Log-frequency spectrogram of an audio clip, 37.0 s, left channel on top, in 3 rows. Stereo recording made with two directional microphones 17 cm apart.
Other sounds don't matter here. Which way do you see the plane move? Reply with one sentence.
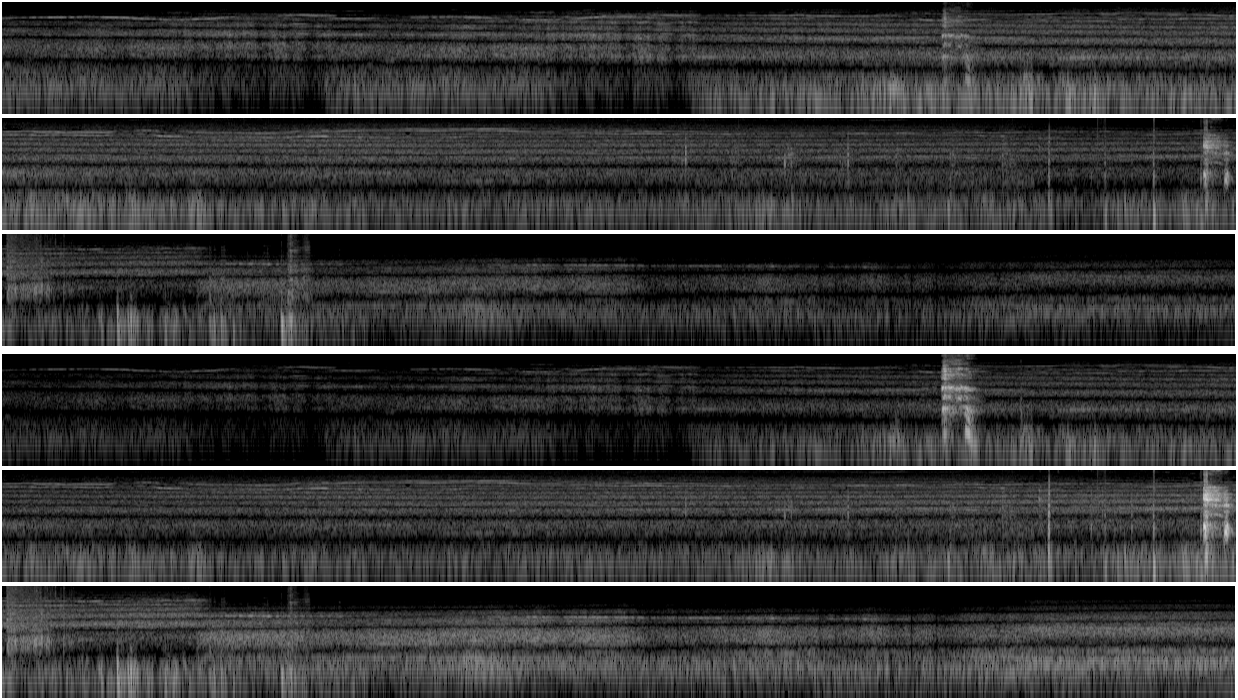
You can hear the plane go from the left side to the right.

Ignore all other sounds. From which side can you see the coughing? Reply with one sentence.
You can hear the coughing on the right.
